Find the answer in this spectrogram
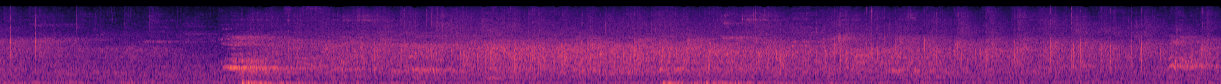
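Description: Applause with shouting voices in a large hall, breaking out suddenly about three seconds in at the end of a table tennis rally and going on for several seconds before easing off.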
